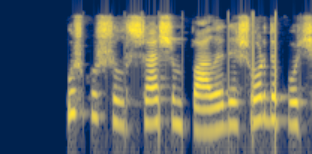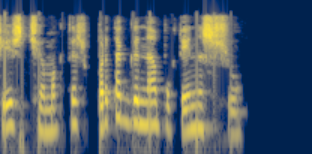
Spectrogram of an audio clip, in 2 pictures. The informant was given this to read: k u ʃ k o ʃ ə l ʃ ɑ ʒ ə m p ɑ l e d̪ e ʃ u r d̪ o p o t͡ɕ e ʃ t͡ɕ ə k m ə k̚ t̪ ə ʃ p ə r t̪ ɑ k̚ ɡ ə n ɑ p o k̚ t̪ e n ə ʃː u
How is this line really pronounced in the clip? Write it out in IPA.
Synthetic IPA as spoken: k u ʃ k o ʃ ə l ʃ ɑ ʃ ə m p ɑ l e d̪ e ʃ o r d̪ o p o t͡ɕ e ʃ t͡ɕ ə m ə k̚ t̪ ə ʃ p ə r t̪ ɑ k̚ ɡ ə n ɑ p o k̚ t̪ e n ə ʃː u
